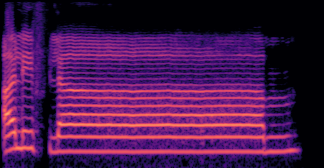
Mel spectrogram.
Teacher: تو یہ جو ہم الف لام میم کو اتنا کھینچ کے پڑھتے ہیں نا، یہ حرفی مد لازم ہے، حرفی مخفف.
